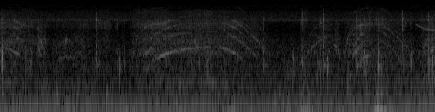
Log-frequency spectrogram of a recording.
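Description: RC truck's brushed electric motor whining in short bursts, each rising and falling in pitch, as the wheels spin with the truck stuck in garden dirt, with scattered light clicks.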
